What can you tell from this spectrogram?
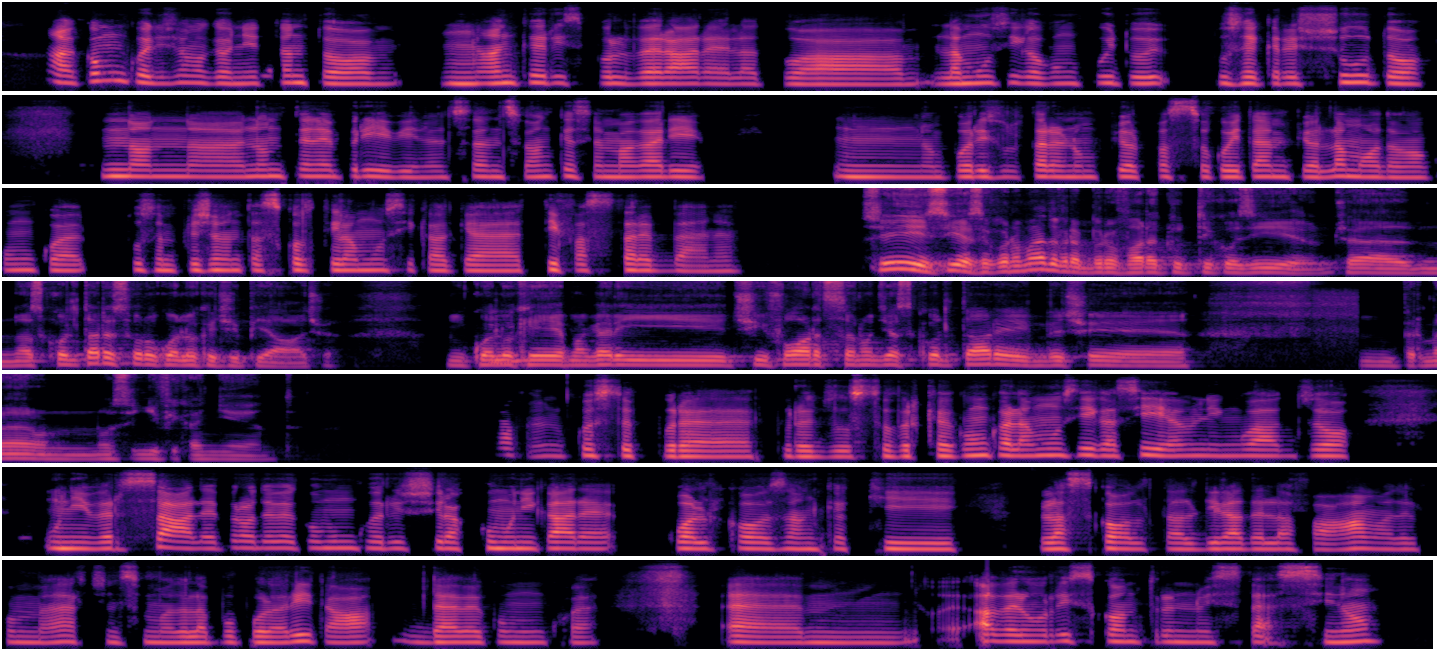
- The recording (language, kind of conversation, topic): Italian, podcast, Qual è la colonna sonora della tua adolescenza?
- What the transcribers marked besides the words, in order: other background noise; "cioè" said as "ceh"; unintelligible speech; tapping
